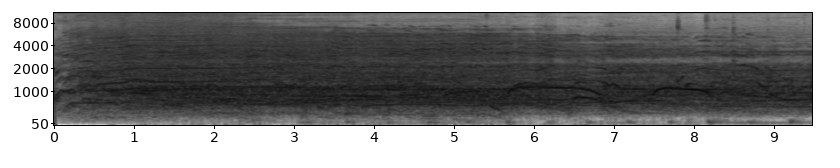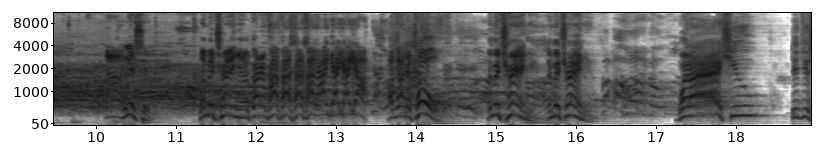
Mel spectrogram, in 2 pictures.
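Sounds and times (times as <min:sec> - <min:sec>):
audience shouting: 0:00.0 - 0:16.3
laughter: 0:10.3 - 0:16.1
speech: 0:10.5 - 0:16.4, 0:17.2 - 0:18.9.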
